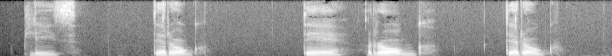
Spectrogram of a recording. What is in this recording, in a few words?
"Please", Romanian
